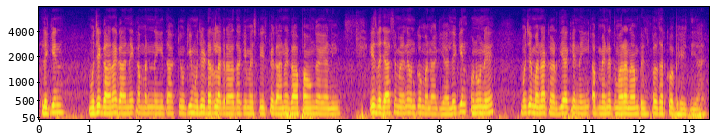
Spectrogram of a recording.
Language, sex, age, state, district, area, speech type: Urdu, male, 18-30, Uttar Pradesh, Shahjahanpur, rural, spontaneous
